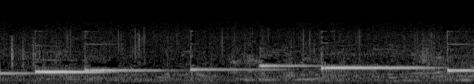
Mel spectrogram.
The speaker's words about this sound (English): Wonder how much these chimes are.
